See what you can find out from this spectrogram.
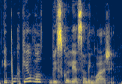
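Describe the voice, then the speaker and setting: A woman speaks over noticeable background noise. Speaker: programmer and tech educator. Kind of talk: tutorial. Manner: slow.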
